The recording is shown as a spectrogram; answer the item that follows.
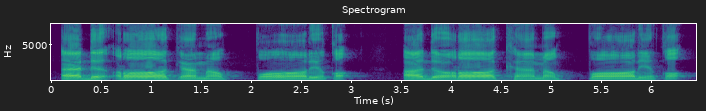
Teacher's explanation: Perhatikan huruf dal, dia harus qalqalah.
